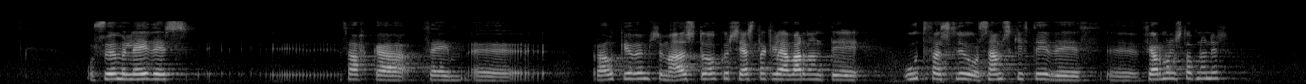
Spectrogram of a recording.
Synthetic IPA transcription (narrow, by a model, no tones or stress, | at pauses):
ɔɣsœːmʏleːjðɪs | θahkaθejm | rawðcʏːvʏmsɛmaðst̪ɔɔhkʏɾ̥sjɛr̥st̪aklɛɣavaɾðant̪ɪuːt̪faðst̪lʏɣɔɣsamscɪft̪ɪvɪðfjawɾmalast̪ɔpnanːɪɾ̥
